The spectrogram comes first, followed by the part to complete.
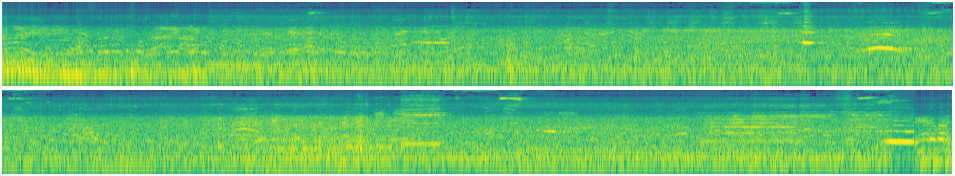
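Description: Busy street crowd: many voices talking at once over vehicle engines and traffic noise, with short horn toots now and then.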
